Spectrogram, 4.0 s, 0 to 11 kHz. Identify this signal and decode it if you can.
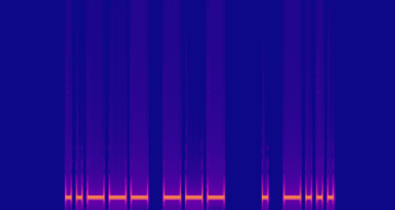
Morse code, heard as a keyed tone, about 22 wpm, 700 Hz. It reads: 2O EB
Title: Winter Field Day Exchanges Encore 22wpm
